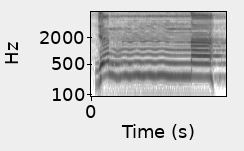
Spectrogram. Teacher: nun yang bertasdid gunnah musaddadah. Kita dengungkan selama 3 harokat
